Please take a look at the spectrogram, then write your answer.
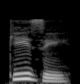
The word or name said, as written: gizi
